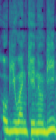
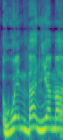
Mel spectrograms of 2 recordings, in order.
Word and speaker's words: Wembanyama: Ce n'est pas Obi-Wan Kenobi, mais Wemba Nyama.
